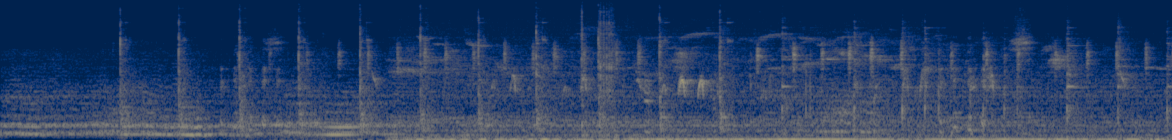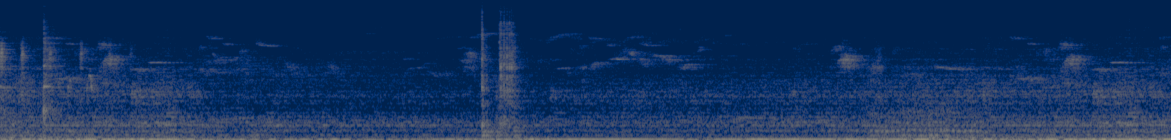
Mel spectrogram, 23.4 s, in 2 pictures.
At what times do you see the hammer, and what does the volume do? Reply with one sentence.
You can hear the hammer from 1.0 to 12.4 s, at a steady volume.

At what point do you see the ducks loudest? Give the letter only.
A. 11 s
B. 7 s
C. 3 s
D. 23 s
B.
